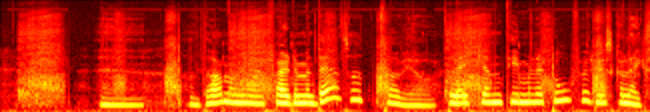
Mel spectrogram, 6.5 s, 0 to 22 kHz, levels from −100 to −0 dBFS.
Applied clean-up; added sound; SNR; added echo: none; Writing; 15 dB; none.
